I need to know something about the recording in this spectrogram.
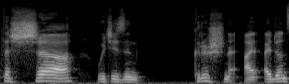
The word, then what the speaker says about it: Krishna: that's more british way but if you say it in american way matter better that is exactly the sanskrit sound krishna so just imagine you are saying better matter but just say krishna so now third sound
